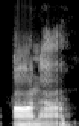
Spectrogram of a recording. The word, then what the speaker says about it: Anna: Anna, I think is how she pronounces it with an ah, Anna.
